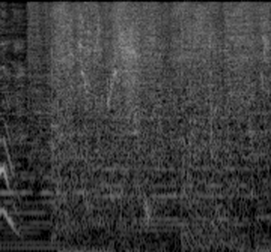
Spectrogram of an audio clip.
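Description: Cartoon sound effects of a robot short-circuiting: a dense crashing, crackling clatter that starts about half a second in, over background music.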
